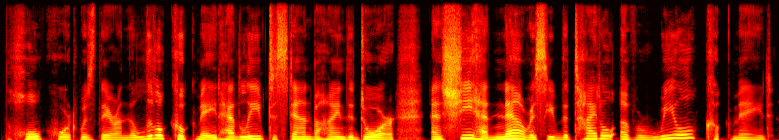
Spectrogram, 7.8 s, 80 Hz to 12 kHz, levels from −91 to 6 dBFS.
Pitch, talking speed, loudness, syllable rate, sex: 185 Hz, 225 wpm, -19 LUFS, 5.2 syllables/s, female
